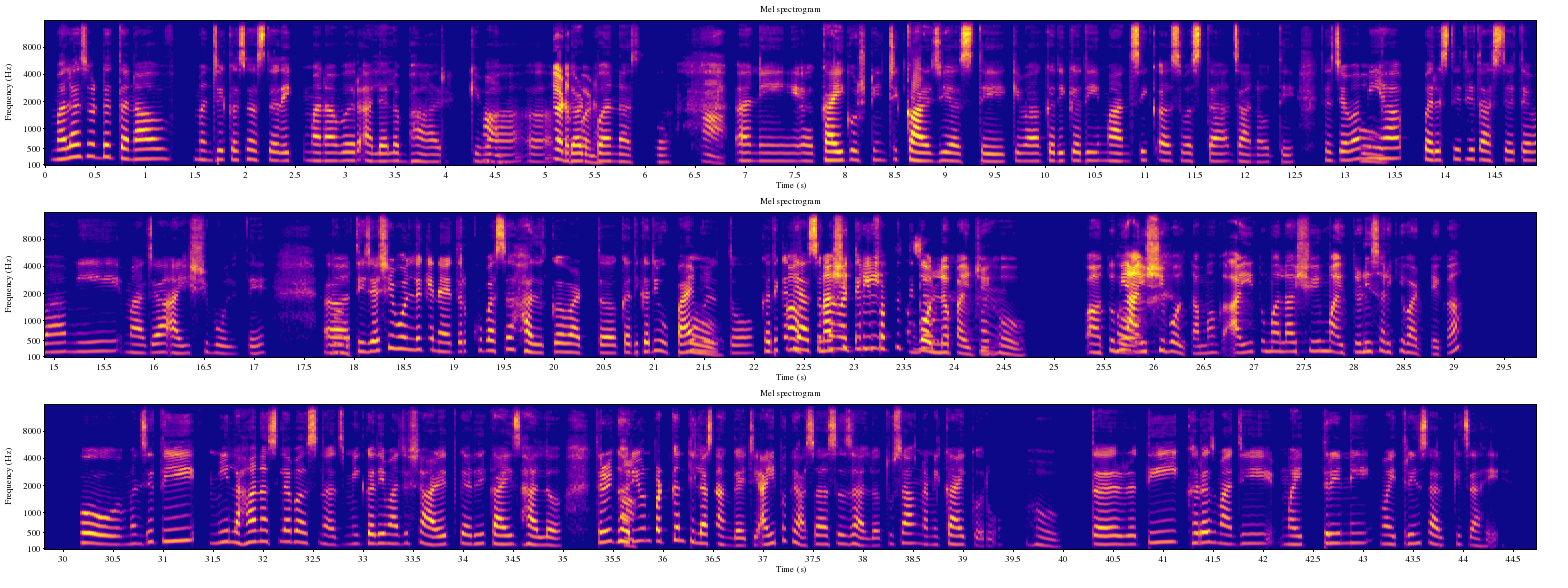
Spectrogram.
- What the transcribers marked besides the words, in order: tapping; "अस्वस्थता" said as "अस्वस्था"
- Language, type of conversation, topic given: Marathi, podcast, कुटुंबीयांशी किंवा मित्रांशी बोलून तू तणाव कसा कमी करतोस?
